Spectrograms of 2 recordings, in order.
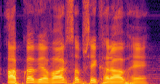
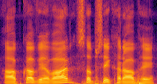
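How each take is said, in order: Both takes have the same delivery.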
